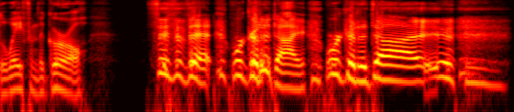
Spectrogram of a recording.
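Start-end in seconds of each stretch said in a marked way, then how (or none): 1.5-5.1 high, loud panicked cry; shaky stammering panic. Acted. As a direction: panic like you're about to fall. Mac panicking at the edge.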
